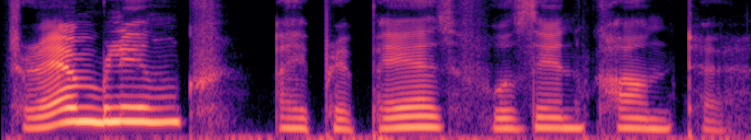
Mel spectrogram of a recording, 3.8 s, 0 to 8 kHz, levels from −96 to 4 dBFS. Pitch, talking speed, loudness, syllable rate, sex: 205 Hz, 95 wpm, -18 LUFS, 3.7 syllables/s, female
